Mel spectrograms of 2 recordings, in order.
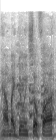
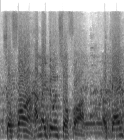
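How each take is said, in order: First: Asks through a chuckle; light laugh in the voice. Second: Higher and louder, calling out; louder repeat. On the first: Joking check with audience. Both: Real, not acted.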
